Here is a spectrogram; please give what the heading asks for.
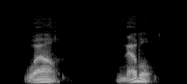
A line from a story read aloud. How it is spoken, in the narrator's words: he said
